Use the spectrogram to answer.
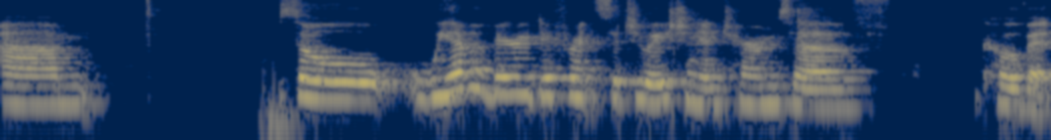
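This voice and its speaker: A somewhat breathy woman with a Canadian accent and ordinary pitch variation. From Canada, Ontario. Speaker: homeschooling parent. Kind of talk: group video call sharing.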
